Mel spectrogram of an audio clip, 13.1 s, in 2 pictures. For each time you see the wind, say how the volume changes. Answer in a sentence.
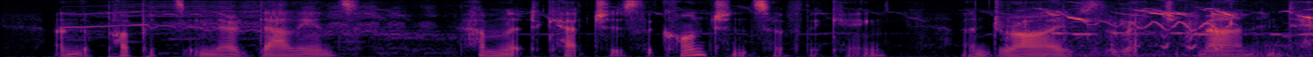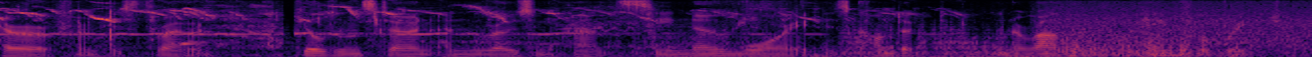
You can hear the wind from 6.2 to 13.0 s, getting louder.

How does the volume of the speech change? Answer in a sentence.
The loudness of the speech stays about the same.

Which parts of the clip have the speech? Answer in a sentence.
You can hear the speech from 0.1 to 13.0 s.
